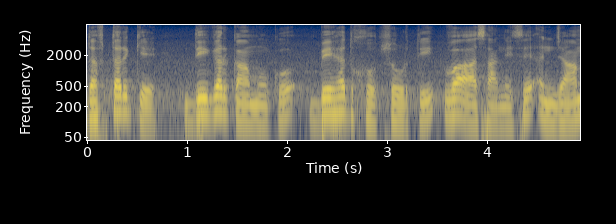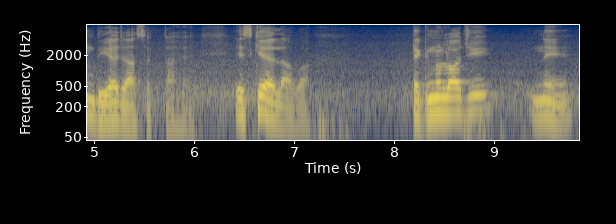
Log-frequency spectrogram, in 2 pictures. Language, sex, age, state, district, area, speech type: Urdu, male, 45-60, Delhi, South Delhi, urban, spontaneous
